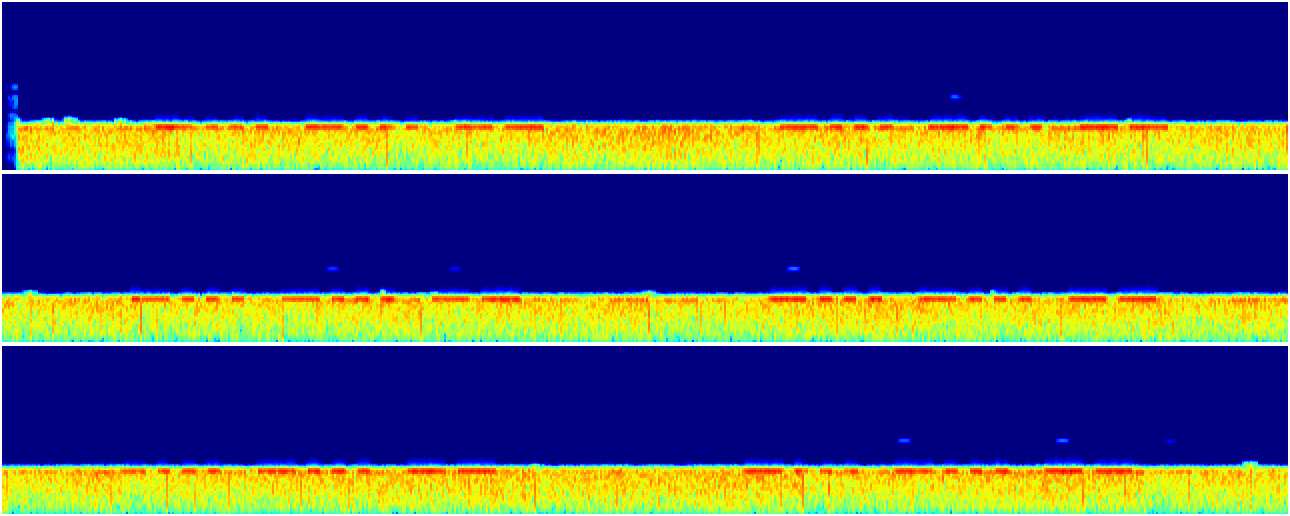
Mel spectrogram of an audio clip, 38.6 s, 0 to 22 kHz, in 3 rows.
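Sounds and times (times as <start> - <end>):
NDB radio beacon signal at Zielona Gora Babimost: 0.0 - 38.5.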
